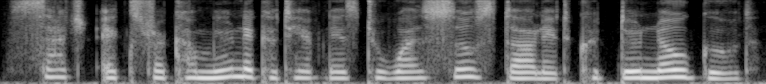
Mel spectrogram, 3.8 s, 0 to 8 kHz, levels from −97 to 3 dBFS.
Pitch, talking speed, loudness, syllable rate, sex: 235 Hz, 170 wpm, -17 LUFS, 5.5 syllables/s, female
